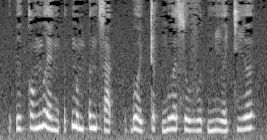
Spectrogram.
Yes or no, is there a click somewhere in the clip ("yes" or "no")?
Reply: no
